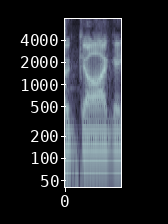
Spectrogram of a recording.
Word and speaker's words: Geiger: Giga counter. G-E-I-G-E-R. I believe that's the pronunciation. Geiger. No, Geiger counter. – G-E-I-G-E-R.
